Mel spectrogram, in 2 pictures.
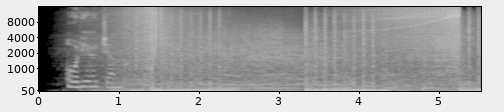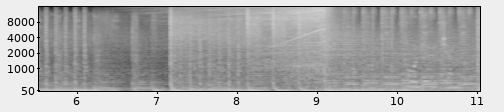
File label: agressive trailer ident; dimsonstudio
